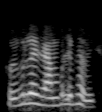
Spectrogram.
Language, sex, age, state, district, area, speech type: Assamese, female, 60+, Assam, Sivasagar, rural, conversation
